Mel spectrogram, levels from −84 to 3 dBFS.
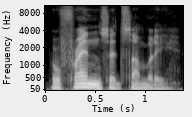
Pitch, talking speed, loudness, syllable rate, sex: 95 Hz, 175 wpm, -16 LUFS, 6.2 syllables/s, male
